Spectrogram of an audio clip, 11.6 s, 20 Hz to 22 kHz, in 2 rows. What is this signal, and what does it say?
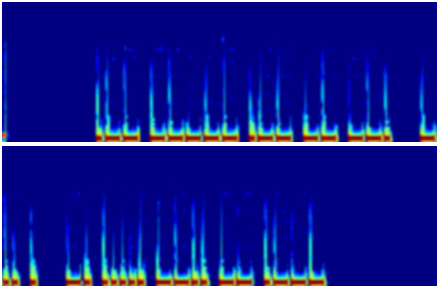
Morse code, heard as a keyed tone, about 20 wpm, 700 Hz. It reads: W0WMG DE N5ZMJ
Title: USA Callsign DE Callsign - 5 Characters - 20wpm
